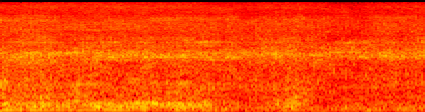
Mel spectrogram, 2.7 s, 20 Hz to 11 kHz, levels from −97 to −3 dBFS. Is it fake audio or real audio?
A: fake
